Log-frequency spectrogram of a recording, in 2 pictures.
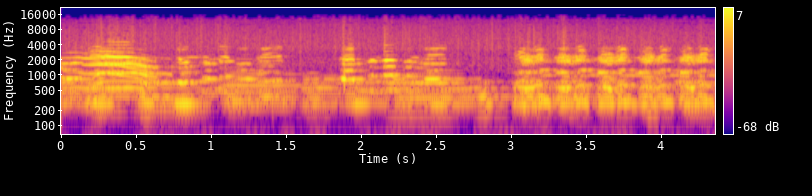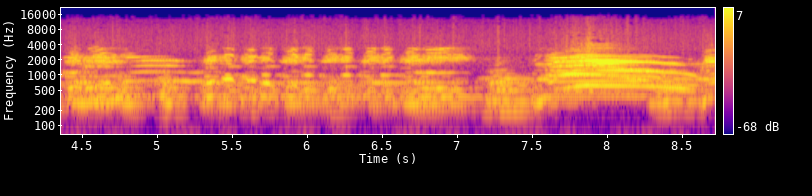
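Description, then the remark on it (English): Drawn-out, wavering cat meows and caterwauls repeat almost without pause over a dense, tinny recording, a novelty record made by Victor in 1914, loud and up front, with sliding pitches rising and falling throughout. “That's a ….”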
